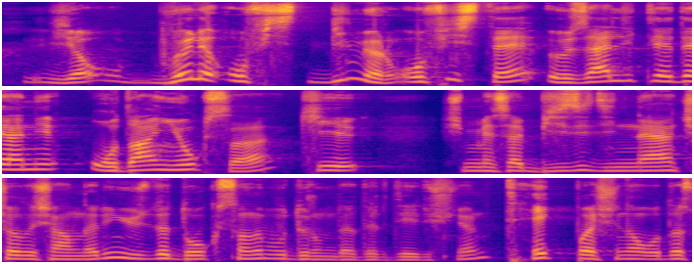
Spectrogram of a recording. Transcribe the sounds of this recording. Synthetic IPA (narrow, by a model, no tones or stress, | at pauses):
jabø̞jlʲɛʔo̞fi̥sbilʲmijo̞ɾumo̞fist̪ʰɛø̞zɛlʲːiclʲɛd̪ɛhanio̞d̪anjo̞ksacʰi | ʃimɛseaːbizid̪inlʲe̞jænt͡ʃʰalˠɯʃanlˠaɾɯnjyzd̪ɛd̪o̞ksanɯbud̪uɾumd̪ad̪ɯɾd̪ijɛd̪yʃynyjo̞ɾumt̪ʰɛc̚baʃɯnao̞d̪a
